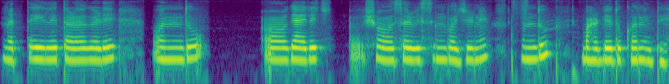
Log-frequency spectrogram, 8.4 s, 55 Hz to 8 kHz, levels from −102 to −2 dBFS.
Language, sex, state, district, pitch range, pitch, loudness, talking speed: Kannada, female, Karnataka, Bidar, 230-240 Hz, 235 Hz, -15 LUFS, 55 wpm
